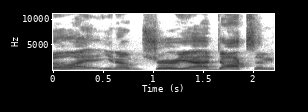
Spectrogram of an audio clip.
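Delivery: cocky, arrogant, haughty tone. Mimicking someone he disagrees with: imitating an arrogant attitude. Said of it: "this whole arrogant attitude".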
